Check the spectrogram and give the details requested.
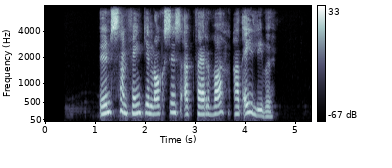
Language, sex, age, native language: Icelandic, female, 60-69, Icelandic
